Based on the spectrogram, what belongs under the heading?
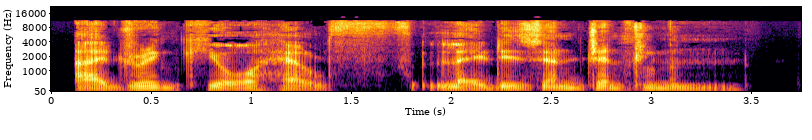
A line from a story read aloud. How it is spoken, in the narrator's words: Volant said softly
